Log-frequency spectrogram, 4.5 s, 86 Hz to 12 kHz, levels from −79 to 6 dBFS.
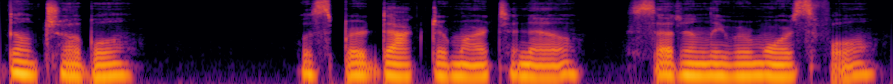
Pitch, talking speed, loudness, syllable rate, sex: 145 Hz, 95 wpm, -17 LUFS, 4.9 syllables/s, female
